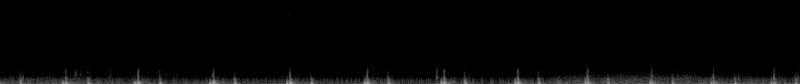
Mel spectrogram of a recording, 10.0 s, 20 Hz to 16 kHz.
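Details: ASMR recording of the creator's own heartbeat through a stethoscope on the chest; steady paired lub-dub at about 62 a minute, even rhythm; stomach gurgles occur during the recording; normal heart sounds.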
